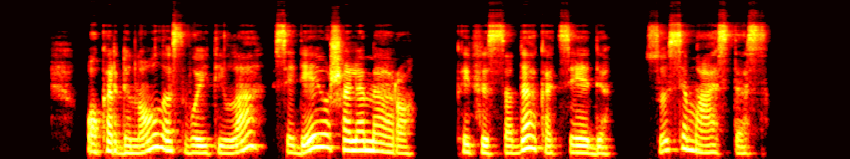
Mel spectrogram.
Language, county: Lithuanian, Alytus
